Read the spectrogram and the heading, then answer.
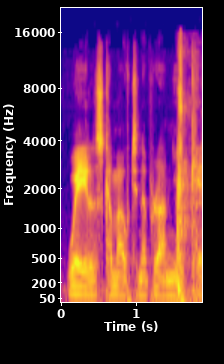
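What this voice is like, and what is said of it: Generic put-on Welsh accent. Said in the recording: “I will do it in a generic Welsh accent ... How's that? It's like Richard Burton.”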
